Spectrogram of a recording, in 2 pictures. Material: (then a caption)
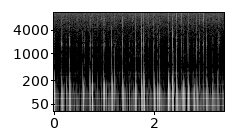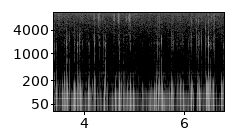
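Foam. A small, solid baseball-style foam stress ball with printed red stitching is held close to the mic and tapped and scratched with fingertips and short nails. The result is a dense, irregular run of soft, muffled low thuds that die away almost instantly, with faint brighter scratchy edges in between.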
